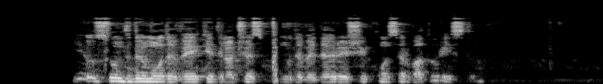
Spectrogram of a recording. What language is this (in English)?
Romanian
